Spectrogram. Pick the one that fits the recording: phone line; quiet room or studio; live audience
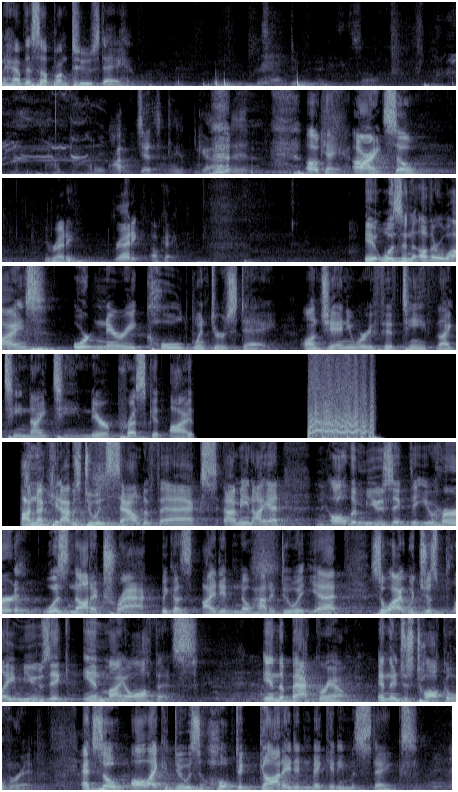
live audience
